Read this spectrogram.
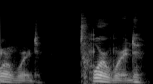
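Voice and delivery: "Toward" copied as TOR-werd; mimicked extra syllable. Co-host tries out the host's version, two syllables. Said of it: "adding a whole other syllable there".

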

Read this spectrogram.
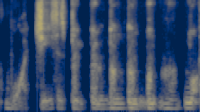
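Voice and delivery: low, soft grumbling under the breath; mock muttering. Stranger grumbling behind the pastor's back, muttered. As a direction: grumble it low, half to yourself. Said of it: "full muttering under his breath".

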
